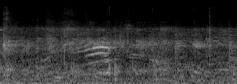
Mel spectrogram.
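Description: Background voices of shoppers and children, with one high child's call rising and falling about a second in.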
